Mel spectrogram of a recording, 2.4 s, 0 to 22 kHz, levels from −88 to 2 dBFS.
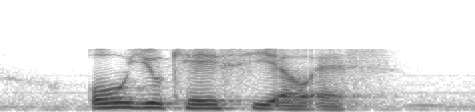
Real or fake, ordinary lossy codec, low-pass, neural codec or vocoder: real; none; 3.6 kHz; none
